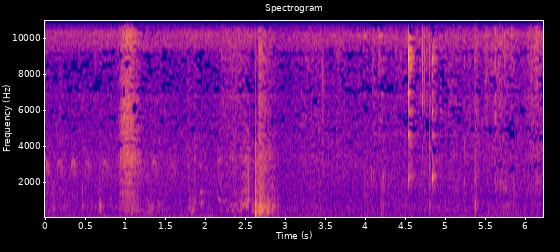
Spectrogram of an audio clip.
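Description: Yardlong beans being handled and gathered into a bundle by hand: scattered light rustles and small clicks as the pods are shifted and straightened. One short, louder call-like sound stands out about two and a half seconds in.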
